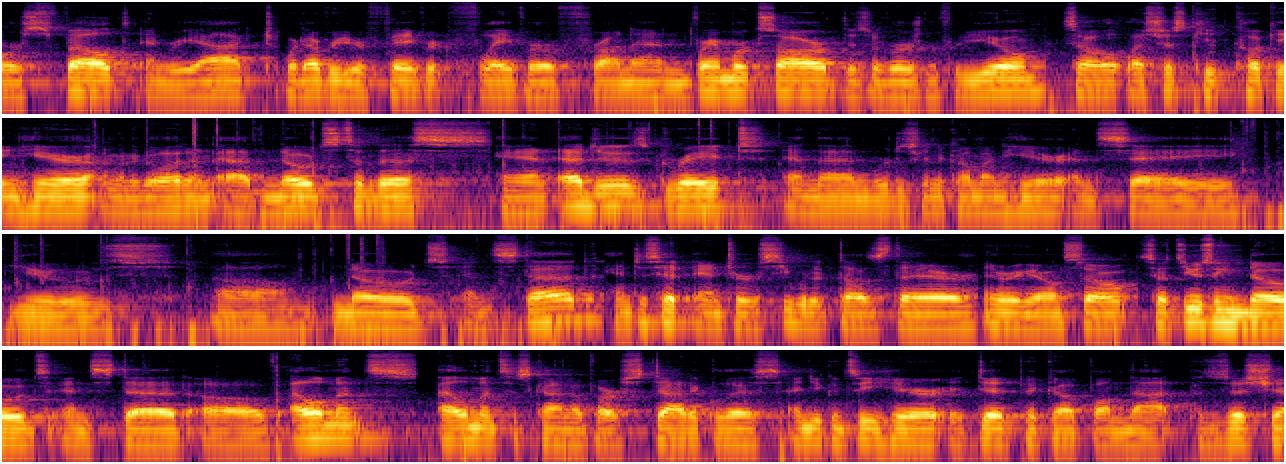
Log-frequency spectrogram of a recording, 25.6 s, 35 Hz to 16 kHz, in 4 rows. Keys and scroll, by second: 7.5-9.6 typing, 9.6 super+s, 10.1 super+c, 12.5-16.3 typing.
